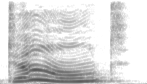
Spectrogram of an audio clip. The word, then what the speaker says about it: don't: and say do not the letter O stands for the sound o in the word do but in the word don't the O stands for the long o sound o the apostrophe takes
